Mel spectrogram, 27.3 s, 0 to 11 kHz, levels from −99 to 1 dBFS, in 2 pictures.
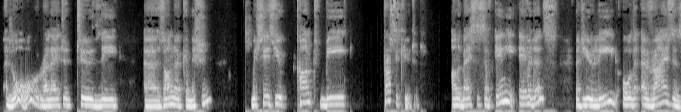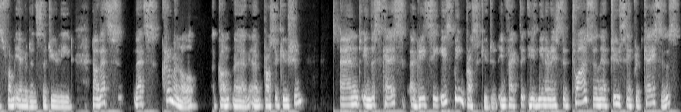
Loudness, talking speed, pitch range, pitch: -17 LUFS, 130 wpm, 130-165 Hz, 145 Hz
